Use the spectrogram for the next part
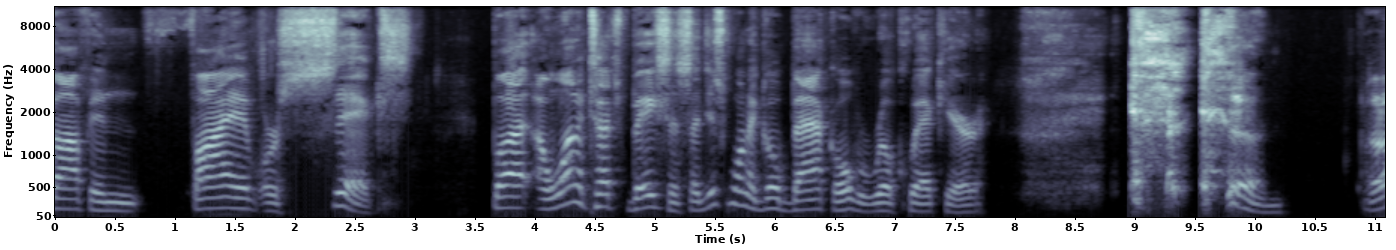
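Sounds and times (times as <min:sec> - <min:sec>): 
speech: 0:00.0 - 0:03.0, 0:03.6 - 0:08.4, 0:09.0 - 0:10.3, 0:10.9 - 0:11.0
coughing: 0:09.0 - 0:10.2
throat clearing: 0:09.0 - 0:10.2.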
